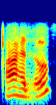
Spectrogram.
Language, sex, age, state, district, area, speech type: Hindi, male, 18-30, Bihar, Muzaffarpur, rural, conversation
